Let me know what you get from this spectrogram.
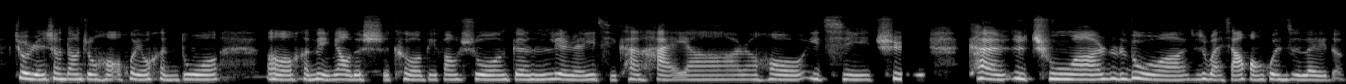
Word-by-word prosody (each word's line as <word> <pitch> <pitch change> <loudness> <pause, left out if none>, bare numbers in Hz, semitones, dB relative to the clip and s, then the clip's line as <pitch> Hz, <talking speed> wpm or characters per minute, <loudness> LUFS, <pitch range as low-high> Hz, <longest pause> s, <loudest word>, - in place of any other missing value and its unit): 就 280 -4 +6
人 230 -2 +5
生 245 +1 +1
当 240 -1 0
中 235 -2 +1
吼， 225 +2 -4
会 250 -1 0
有 220 +1 +2
很 220 -4 -5
多， 230 0 +2 0.5
呃， 220 -3 +2
很 230 +1 -4
美 230 -2 +2
妙 225 +1 +1
的 220 0 +1
时 215 0 -3
刻， 215 -4 -2
比 220 +2 -5
方 225 0 -4
说 220 0 +1
跟 225 +1 +1
恋 240 -3 +3
人 210 -1 -1
一 225 - 0
起 215 -2 -11
看 235 +1 -3
海 215 0 +1
呀， 215 0 -6
然 220 0 -6
后 220 +1 -2
一 255 -4 -3
起 220 -2 -4
去 255 +5 0 0.6
看 280 - +4
日 265 -4 +2
出 250 -1 +4
啊、 230 -1 +3
日 250 +2 +1
落 245 -4 +2
啊， 205 +1 -2
就 225 0 -9
是 250 - -1
晚 220 -3 -2
霞、 210 +3 +1
黄 230 -2 -2
昏 225 -2 +1
之 220 0 -2
类 210 -1 0
的。 225 +4 -14
225 Hz, 220 characters per minute, -19 LUFS, 215-240 Hz, 0.6 s, 就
